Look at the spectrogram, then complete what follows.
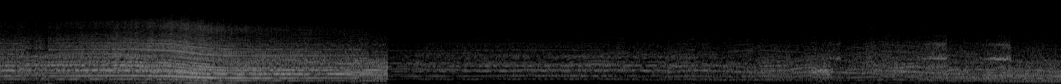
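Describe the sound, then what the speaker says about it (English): Race car tires squealing and skidding as they lock under hard braking at Road America in a NASCAR-style racing video game, a long tonal screech over engine drone that shifts pitch, with further engines following, no talking. "Beezer hard on the brakes, locking him up."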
